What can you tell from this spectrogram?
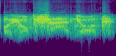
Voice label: right wing, speech hun; War Thunder

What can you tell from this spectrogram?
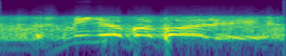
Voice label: aircraft damaged, mood med, speech ru

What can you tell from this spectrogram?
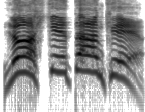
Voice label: voice sov infantry

